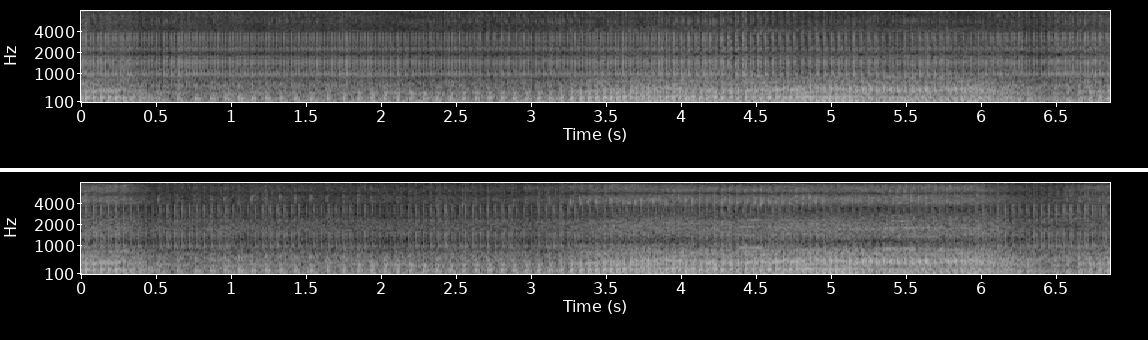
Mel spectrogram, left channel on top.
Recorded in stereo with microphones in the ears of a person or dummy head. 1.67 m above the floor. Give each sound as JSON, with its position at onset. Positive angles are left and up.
{"t": 0.0, "sound": "a motorcycle", "side_deg": -70}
